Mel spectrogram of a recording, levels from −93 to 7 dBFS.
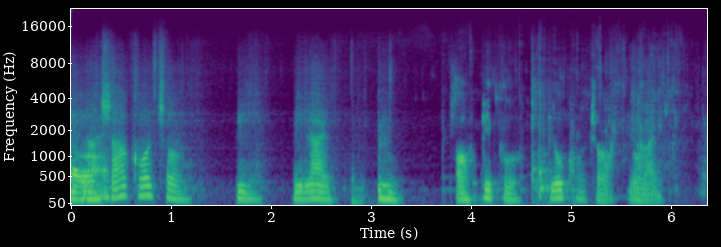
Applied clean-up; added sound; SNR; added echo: neural mask model RNNoise.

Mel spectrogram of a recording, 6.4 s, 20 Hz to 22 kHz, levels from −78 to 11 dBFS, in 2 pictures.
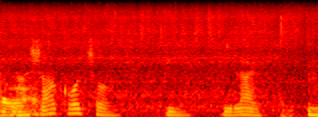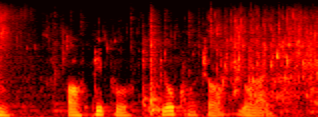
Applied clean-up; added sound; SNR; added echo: none; Bathtub (filling or washing) / Water tap, faucet; 2 dB; none.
